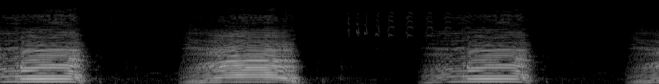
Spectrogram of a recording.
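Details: A herd of hundreds of cows is driven toward green fields, mooing in long, deep, drawn-out calls one after another with short pauses between.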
